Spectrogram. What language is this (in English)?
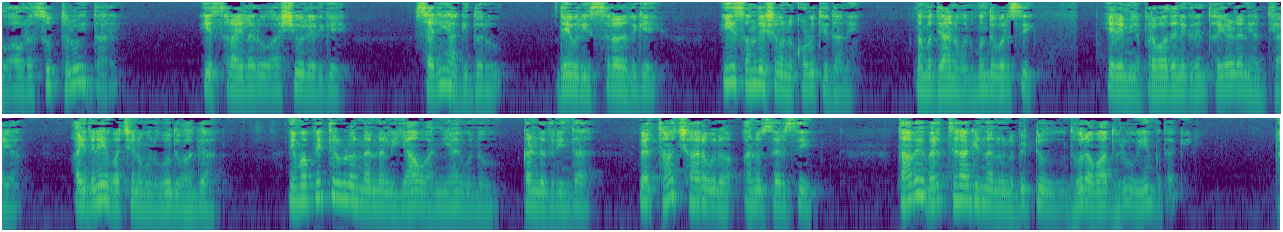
Kannada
